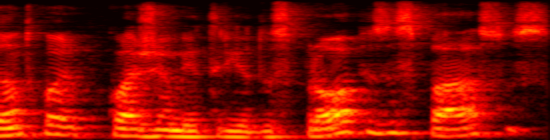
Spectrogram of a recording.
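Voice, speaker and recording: Lively intonation and a fairly quick pace come through over audible room echo. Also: man. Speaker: university lecturer. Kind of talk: lecture. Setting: recorded remote class over slides.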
